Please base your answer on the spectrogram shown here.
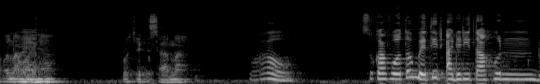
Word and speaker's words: Soca: Tulisannya juga soca sebenarnya, tapi Sama. kita bacanya suka. Iya, karena di double O kan. Double O jadi Suka.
